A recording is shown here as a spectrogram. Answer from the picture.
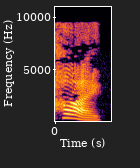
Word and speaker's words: high: Yeah, and look at the word high. I-G-H makes the long I sound in this word.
